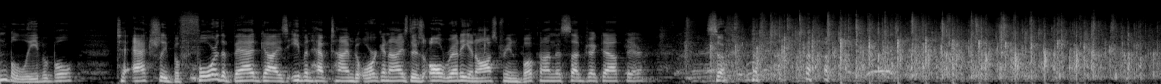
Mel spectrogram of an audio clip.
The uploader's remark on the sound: Recorded at the annual Austrian Scholars Conference, Ludwig von Mises Institute, 12 March 2009.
